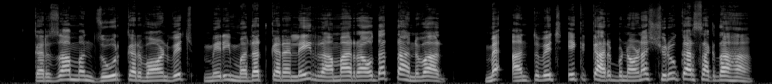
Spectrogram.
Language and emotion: Punjabi, happy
